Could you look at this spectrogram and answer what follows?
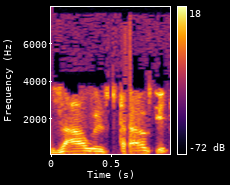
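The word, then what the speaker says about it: Zawistowski: And yeah, it's actually a simple Polish name because actually all the letters are pronounced. Z-A-W-Zaw-I-S is T-O-W-Tau-S-K-I. Zaw is Towski.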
